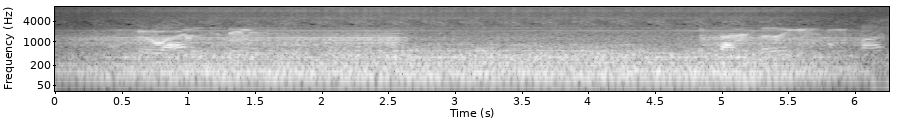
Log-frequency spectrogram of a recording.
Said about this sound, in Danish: Og helikopteren vejer som sagt lige omkring 15 tons, så det er cirka også det tryk, som rotorbladene så presser vinden ned mod jorden med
